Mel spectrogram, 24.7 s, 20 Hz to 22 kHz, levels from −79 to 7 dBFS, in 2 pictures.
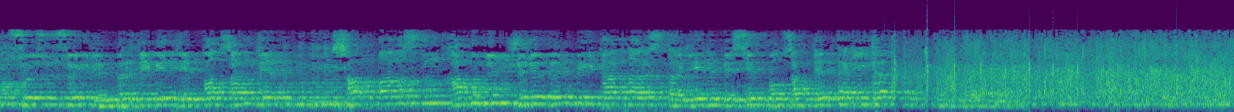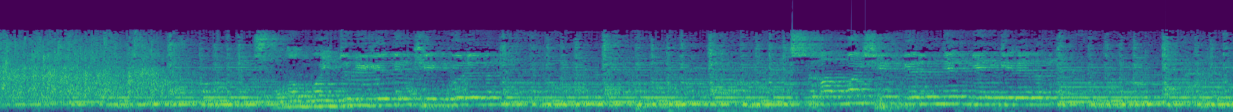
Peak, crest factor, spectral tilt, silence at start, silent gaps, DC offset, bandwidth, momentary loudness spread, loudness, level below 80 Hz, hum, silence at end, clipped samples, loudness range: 0 dBFS; 12 dB; -4 dB/octave; 0 s; none; under 0.1%; 8.8 kHz; 2 LU; -11 LUFS; -44 dBFS; none; 0 s; under 0.1%; 1 LU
